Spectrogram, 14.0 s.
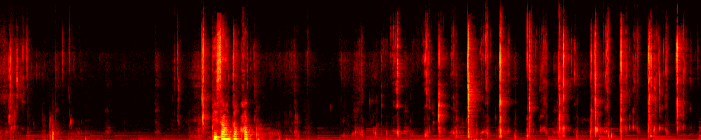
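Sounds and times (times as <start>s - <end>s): chewing with mouth clicks: 0.0s - 1.8s, 3.4s - 4.2s, 6.8s - 13.9s.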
